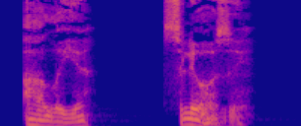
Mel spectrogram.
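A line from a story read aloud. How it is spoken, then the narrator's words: Calm. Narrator (Russian): спокойно ответил Фамум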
